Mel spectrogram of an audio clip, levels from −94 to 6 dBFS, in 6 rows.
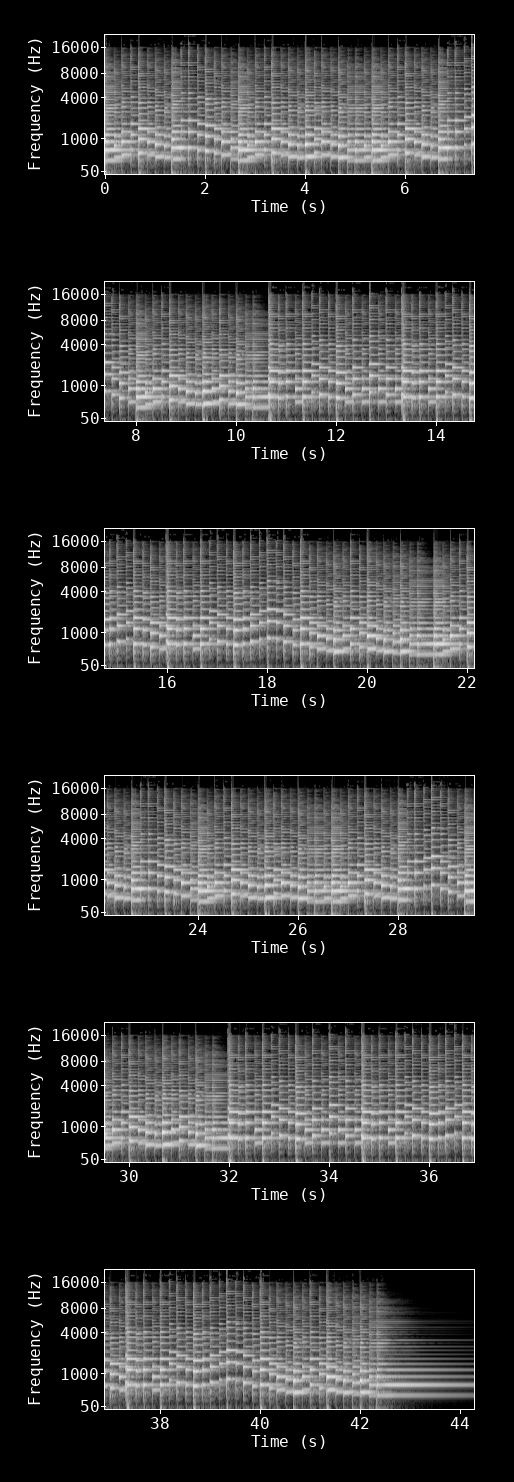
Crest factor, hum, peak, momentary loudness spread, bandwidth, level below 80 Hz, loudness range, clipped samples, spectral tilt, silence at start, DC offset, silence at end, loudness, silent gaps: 10 dB; none; 0 dBFS; 5 LU; over 20 kHz; -44 dBFS; 1 LU; 0.2%; -0.5 dB/octave; 0 s; under 0.1%; 0 s; -10 LUFS; none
